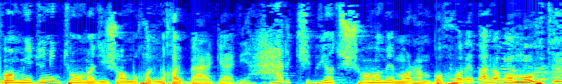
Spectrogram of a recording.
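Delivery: fervent sermon build as the Imam welcomes the guest; impassioned preaching. Acted. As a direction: preach it, rising toward a wail. Imam's reply, preached rising.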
